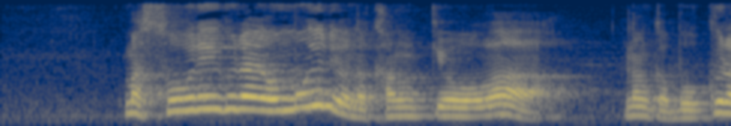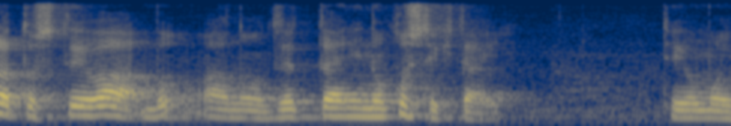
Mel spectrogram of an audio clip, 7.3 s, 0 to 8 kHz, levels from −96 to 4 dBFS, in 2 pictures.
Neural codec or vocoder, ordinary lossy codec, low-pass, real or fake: none; none; 7.2 kHz; real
